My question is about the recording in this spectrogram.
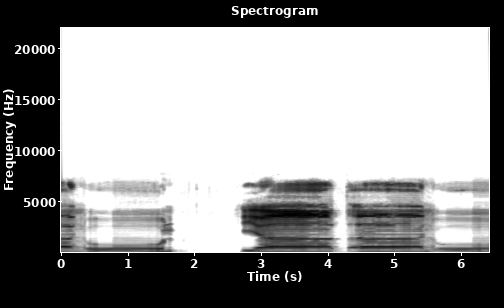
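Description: Man reciting Arabic letter names in long, drawn-out, chant-like syllables, each held steady for about a second, with a short silence about two seconds in.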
